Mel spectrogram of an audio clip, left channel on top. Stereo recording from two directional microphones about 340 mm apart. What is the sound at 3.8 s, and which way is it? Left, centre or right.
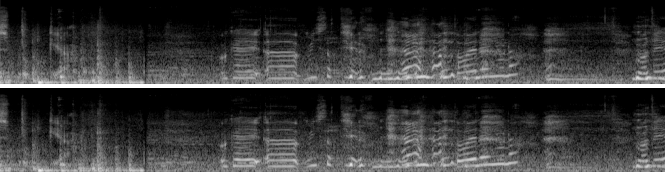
Speech, left.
